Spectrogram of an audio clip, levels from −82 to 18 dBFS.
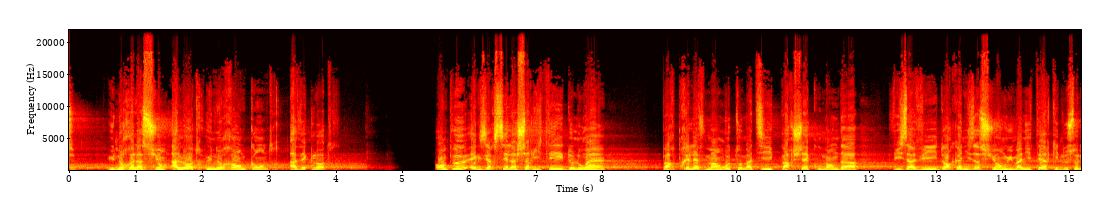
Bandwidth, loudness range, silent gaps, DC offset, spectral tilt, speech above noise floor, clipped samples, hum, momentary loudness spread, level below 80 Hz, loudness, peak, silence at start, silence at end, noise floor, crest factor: over 20 kHz; 4 LU; none; under 0.1%; -3 dB/octave; 78 dB; 0.9%; none; 15 LU; -40 dBFS; -8 LUFS; 0 dBFS; 0 s; 0 s; -87 dBFS; 10 dB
